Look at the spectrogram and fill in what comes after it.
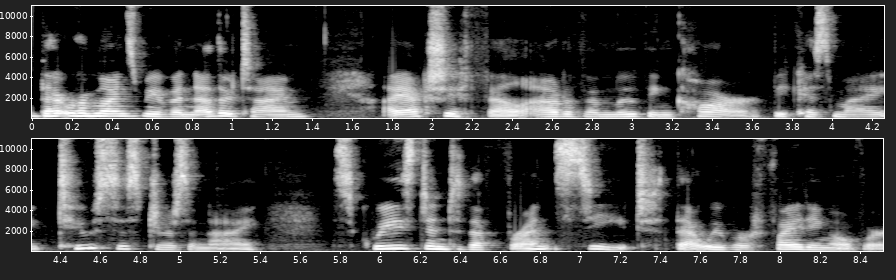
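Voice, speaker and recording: With a fairly high pitch, ordinary pitch variation and a moderate pace, a woman speaks in a plain, everyday voice. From northern Canada. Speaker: painter and art channel host. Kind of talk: life story told while painting, casual storytelling to camera. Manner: warm, conversational; reflective, sincere.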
